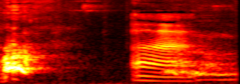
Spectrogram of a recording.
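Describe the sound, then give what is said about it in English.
A dog gives a short, sharp bark, then after a brief pause lets out a longer, drawn-out tonal bark, both loud with no talking. “Did I forget to mention that I have dogs? And the neighborhoods have dogs?”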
